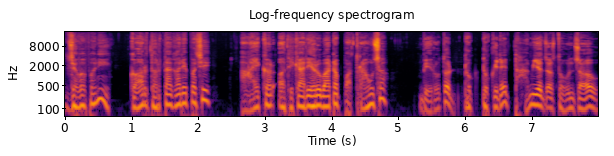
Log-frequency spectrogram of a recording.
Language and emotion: Nepali, fearful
